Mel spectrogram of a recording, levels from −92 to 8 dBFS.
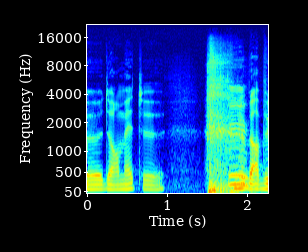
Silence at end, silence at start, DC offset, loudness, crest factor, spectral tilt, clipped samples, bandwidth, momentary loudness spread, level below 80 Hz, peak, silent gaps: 0 s; 0 s; under 0.1%; -25 LUFS; 20 dB; -5.5 dB/octave; under 0.1%; 17.5 kHz; 14 LU; -34 dBFS; -6 dBFS; none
